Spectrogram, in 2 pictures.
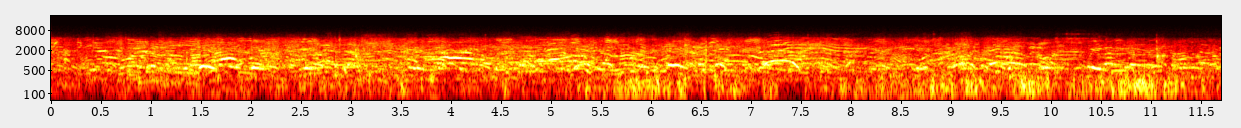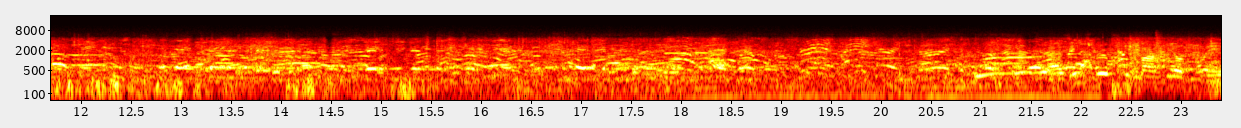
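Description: A crowd of children and adults chatter and call out outdoors.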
